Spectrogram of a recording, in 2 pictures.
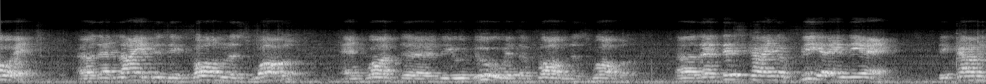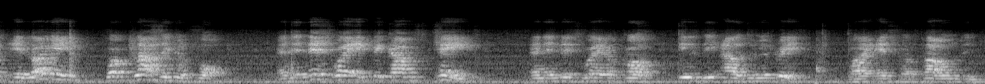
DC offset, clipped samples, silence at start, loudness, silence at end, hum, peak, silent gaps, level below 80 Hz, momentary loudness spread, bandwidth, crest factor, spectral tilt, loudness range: under 0.1%; under 0.1%; 0 s; -13 LUFS; 0 s; none; 0 dBFS; none; -40 dBFS; 13 LU; 9 kHz; 14 dB; -6.5 dB/octave; 3 LU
